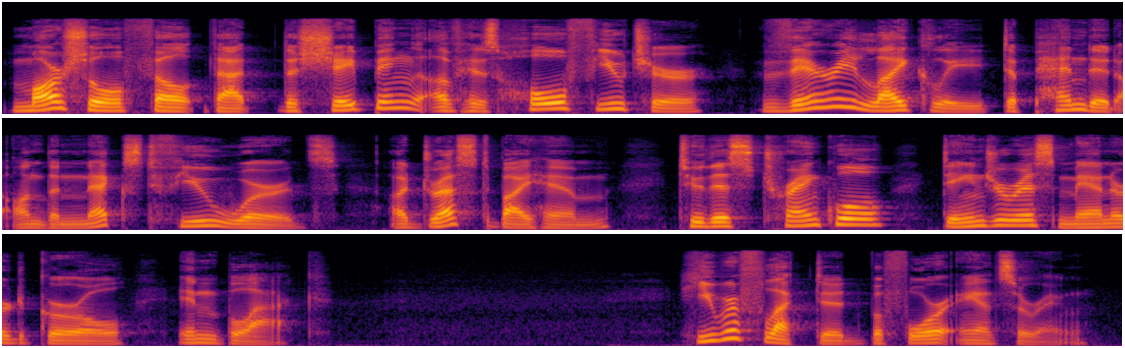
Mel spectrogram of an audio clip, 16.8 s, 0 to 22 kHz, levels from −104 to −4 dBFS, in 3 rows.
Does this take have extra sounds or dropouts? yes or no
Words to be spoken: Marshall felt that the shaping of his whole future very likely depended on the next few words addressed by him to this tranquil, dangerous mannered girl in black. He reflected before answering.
no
